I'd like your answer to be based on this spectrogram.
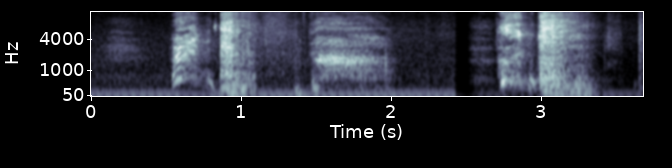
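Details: Repeated forceful sneezes in quick succession, each led by a sharp intake of breath: one of two sneezing fits from a person who can never sneeze just once.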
